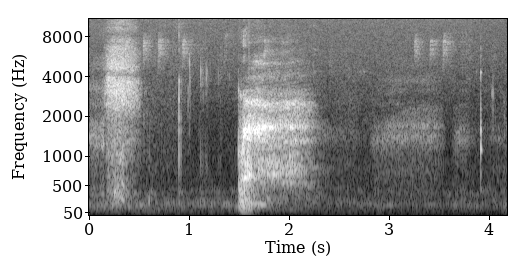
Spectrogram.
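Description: A person sniffing and breathing out hard: a short sniff at the start, a louder rush of breath about one and a half seconds in, a faint breath near three seconds, and a small click just before the end.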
